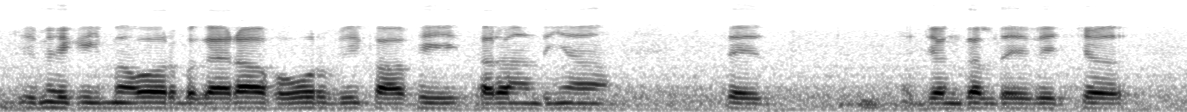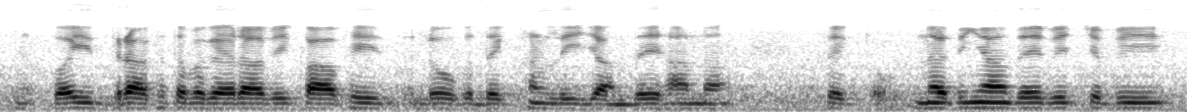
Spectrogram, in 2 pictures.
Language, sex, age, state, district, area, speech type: Punjabi, male, 60+, Punjab, Mohali, rural, spontaneous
